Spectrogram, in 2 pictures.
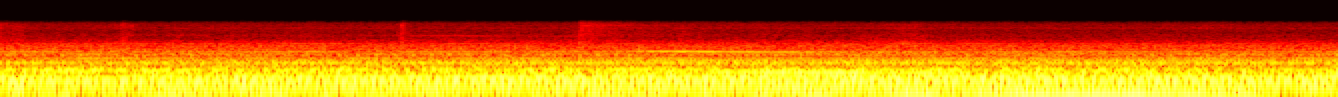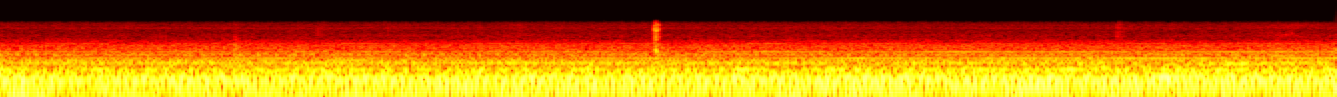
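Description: Steady low rumble of a diesel regional train heard from inside the carriage as it slows into a station, with faint tonal ringing over it and a single click near the end.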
